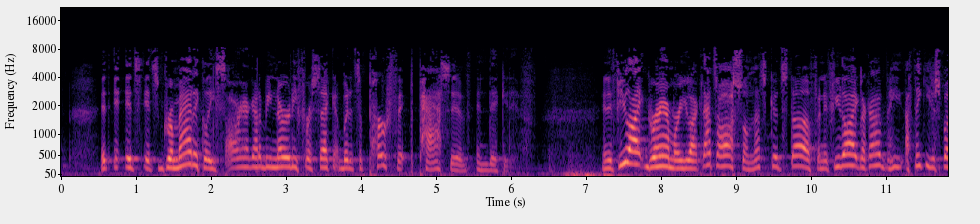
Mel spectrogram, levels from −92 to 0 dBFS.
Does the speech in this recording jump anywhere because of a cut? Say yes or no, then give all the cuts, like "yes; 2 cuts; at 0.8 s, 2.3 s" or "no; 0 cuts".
no; 0 cuts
